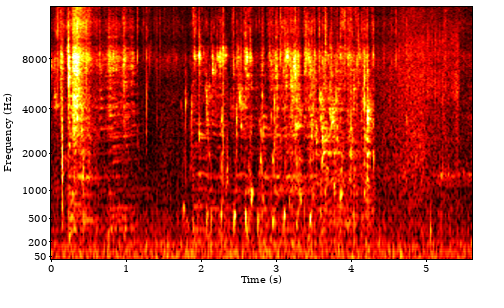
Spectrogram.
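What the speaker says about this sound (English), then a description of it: "I'm gonna be putting the coffee into my sock and then boiling up some water." Water trickles and drips close to the microphone as it is poured over coffee grounds held in a sock outdoors in snowy winter conditions, a soft, uneven pouring stream with small splashes.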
